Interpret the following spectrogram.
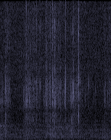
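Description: Faint rustling and crinkling of a thin paper end wrap as it is folded over the ends of a hair section, a string of small soft crackles.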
